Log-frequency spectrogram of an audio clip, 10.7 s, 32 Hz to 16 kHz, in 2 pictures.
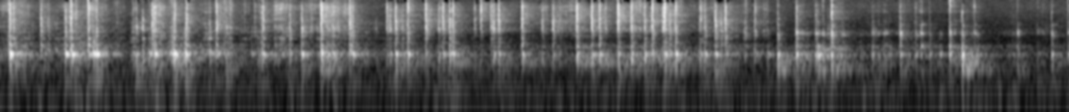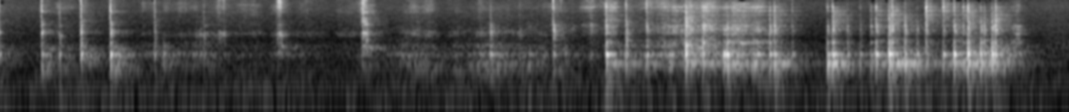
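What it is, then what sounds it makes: Plastic canister of cotton swabs. Long nails and fingertips tap rapidly on the closed lid and sides of a clear plastic jar with a metal clasp, full of cotton swabs. The result is a dense stream of short, dry, hollow clicks centred around 800 Hz that die away almost instantly, with bright ticking on top. The tapping thins out in the middle and picks up again in quick bursts near the end.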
